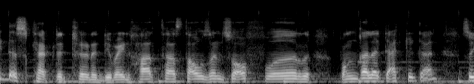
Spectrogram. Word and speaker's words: hearth: You get that th sound. Can you feel that th sound? Hearts. hearth, The th is not there in our mother tongue. So as a Malayali, we struggle a lot for that. Hearth. So purposefully, we must get trained for that.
